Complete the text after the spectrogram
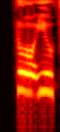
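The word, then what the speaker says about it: Ruoyu: Ruo yêu, phiên âm tiếng Hán là Ruo yêu, Nhược Ngữ, Ruo yêu, phiên âm là Ruo yêu, cách đọc của hai từ này giống nhau nên Phượng Hiên hiểu lầm, biểu ca có món gì ngon.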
